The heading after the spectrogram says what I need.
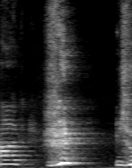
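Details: A child singing "plastic bag swimming in the ocean" has a sung note broken by a sudden, sharp hiccup, then resumes singing: hiccups.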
